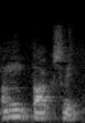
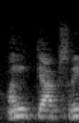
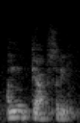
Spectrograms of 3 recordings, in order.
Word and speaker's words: अंत्याक्षरी: है अंताक्षरी बोलते हैं अंताक्षरी अंताक्षरी यह गलत है जो हमने बोला अंता यह शब्द गलत है क्यों गलत है क्योंकि अंताक्षरी नहीं होता अंत्याक्षरी होता है यह भी लगेगा साथ में अंत्याक्षरी यह पेपर में सारे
